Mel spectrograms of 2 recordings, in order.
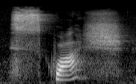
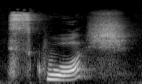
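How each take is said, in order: No difference in how they are said.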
